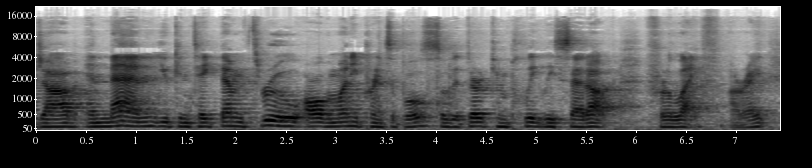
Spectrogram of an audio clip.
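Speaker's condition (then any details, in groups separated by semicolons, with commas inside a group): No condition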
